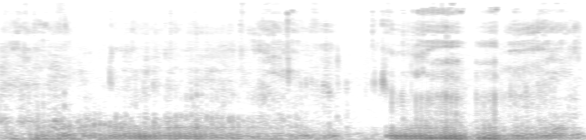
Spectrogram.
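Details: Pet cat giving a continuous deep, rough purr with a rhythmic pulsing rumble that swells louder in the last second and a half, with faint rustling above it.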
